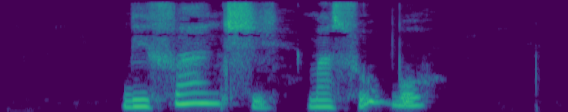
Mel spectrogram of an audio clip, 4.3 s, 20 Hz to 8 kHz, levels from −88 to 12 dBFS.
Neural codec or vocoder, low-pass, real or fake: none; 7.2 kHz; real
